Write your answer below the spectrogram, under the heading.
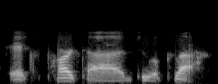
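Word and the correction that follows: ex parte: Am I saying it right? Ex-partide? – Something ex-parte outside of counsel.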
